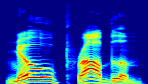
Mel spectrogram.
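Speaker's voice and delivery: easygoing monster boom. Acted. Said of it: "booms the monster".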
